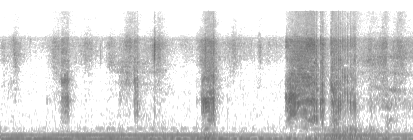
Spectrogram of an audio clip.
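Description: Faint rasping and rustling of gloved hands wiping a plastic syringe dry with a paper towel: a few short scrapes, then a longer rasp about three seconds in.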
